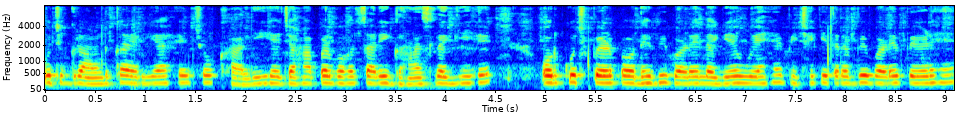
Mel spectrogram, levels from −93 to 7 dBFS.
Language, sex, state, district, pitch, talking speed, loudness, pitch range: Hindi, female, Bihar, West Champaran, 195 Hz, 205 wpm, -18 LUFS, 190-205 Hz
